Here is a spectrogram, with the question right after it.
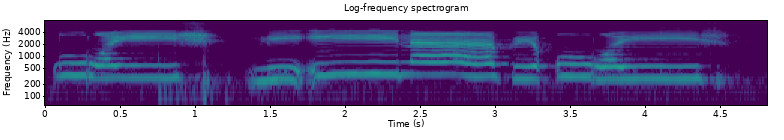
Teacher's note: لإیلاف قریش، قریش، قاف پر موٹا پڑھا جائے گا اور را کو بھی پر کر کے پڑھا جائے گا۔ قرئی پہ یا لین ہے، یا ساکن سے پہلے حرف پر زبر ہے تو یا لین، کھینچنا بھی نہیں ہے اور جھٹکا بھی نہیں دینا یا لین کو۔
